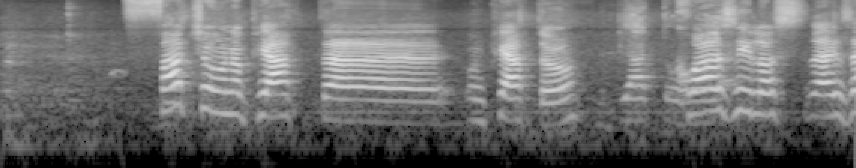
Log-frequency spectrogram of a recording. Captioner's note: speaking Italian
